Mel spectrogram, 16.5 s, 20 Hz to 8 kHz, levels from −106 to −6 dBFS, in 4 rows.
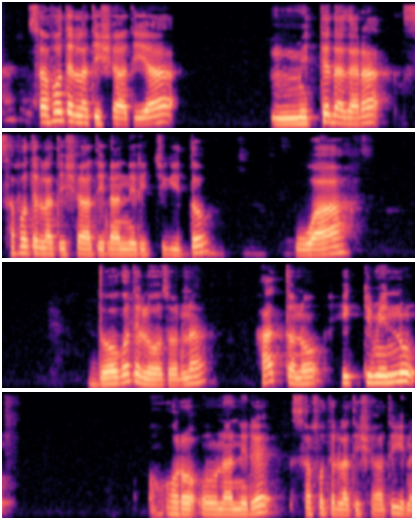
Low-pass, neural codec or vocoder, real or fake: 7.2 kHz; none; real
